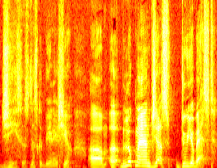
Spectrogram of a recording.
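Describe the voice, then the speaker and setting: A man's voice: medium pitch, lively intonation, unhurried, fairly bright tone, husky, heavily acted. A man playing an exasperated, fretful team leader in a conversational style at a live comedy table read.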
